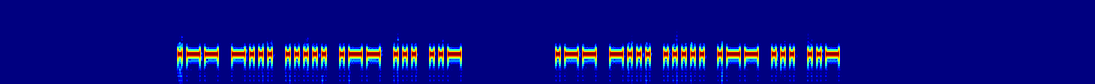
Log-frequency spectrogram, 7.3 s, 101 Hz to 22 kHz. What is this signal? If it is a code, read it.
Morse code, heard as a keyed tone, about 37 wpm, 700 Hz. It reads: WB5WSU WB5WSU
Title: USA Call Signs - 6 Characters - Repeated 2x - 40wpm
